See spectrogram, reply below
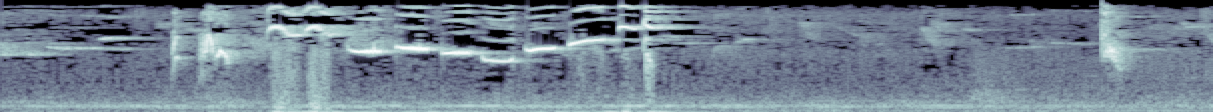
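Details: Hill blue flycatcher native to the Banten and West Java highlands of Indonesia giving a sweet whistled phrase of gliding notes that wander down and back up, ending with a single sharp chip after a pause.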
